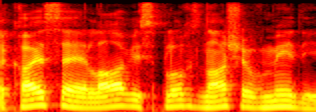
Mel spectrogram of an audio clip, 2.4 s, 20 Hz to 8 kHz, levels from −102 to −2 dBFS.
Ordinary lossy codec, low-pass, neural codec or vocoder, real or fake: none; 7.2 kHz; none; real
